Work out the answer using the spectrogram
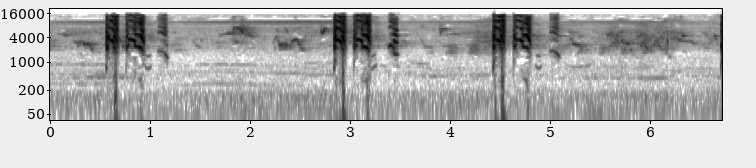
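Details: Ringneck parrot giving clustered bursts of two or three piercing, harsh squawks roughly every one and a half seconds, with softer chirps and faint chatter between the bursts.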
